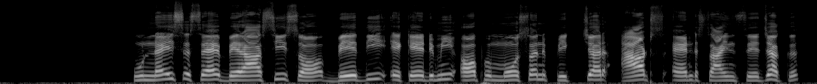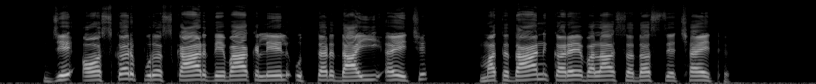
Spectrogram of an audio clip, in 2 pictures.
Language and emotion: Maithili, neutral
